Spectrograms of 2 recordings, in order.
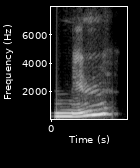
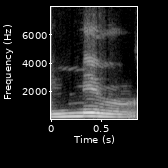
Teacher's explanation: you have to say min, which is very clear noon, or if you have to do an ikhfa, which means a partial nasalization of the noon. And in the case of ikhfa, we say mil rather than min.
